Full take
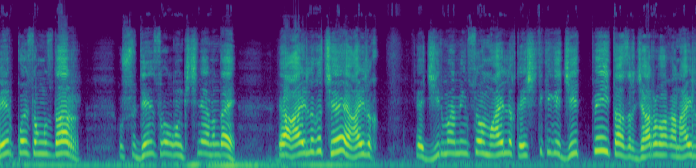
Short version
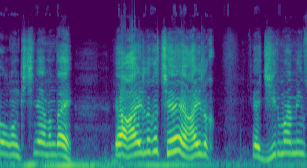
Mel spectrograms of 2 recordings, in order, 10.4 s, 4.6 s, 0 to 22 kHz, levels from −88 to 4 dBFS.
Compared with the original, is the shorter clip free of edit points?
yes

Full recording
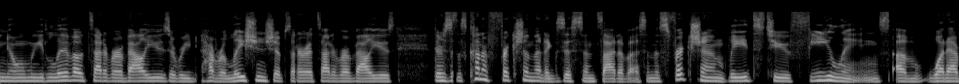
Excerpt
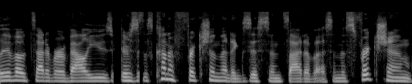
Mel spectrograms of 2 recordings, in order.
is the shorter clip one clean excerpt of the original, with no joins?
no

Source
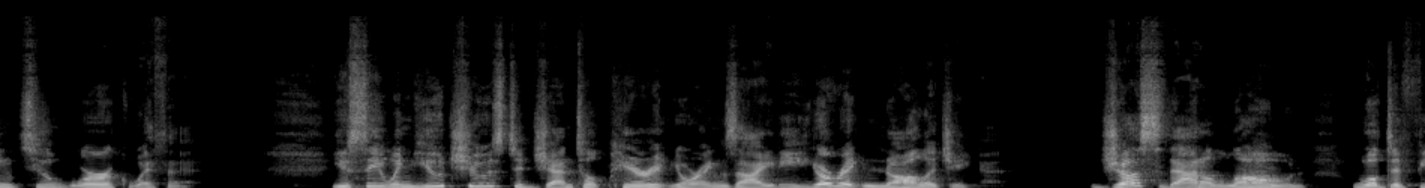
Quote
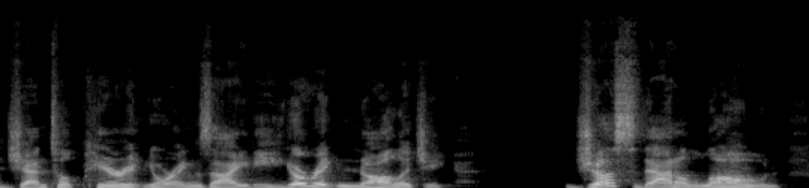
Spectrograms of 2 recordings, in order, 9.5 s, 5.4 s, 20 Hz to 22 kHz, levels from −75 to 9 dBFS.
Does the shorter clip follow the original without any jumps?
yes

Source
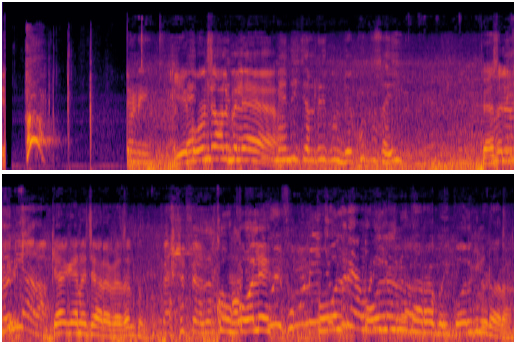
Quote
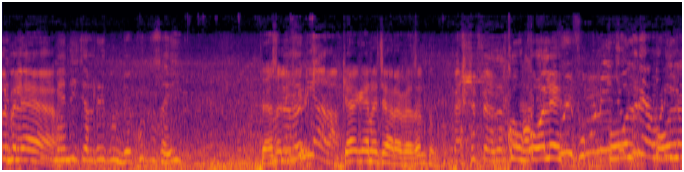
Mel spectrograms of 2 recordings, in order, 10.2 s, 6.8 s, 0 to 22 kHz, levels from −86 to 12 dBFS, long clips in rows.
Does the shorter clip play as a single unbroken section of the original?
yes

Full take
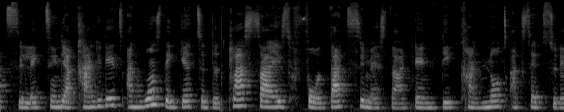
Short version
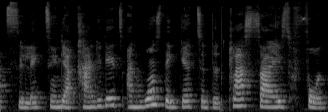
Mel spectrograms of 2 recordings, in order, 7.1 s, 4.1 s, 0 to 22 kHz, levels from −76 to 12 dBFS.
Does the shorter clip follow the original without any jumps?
yes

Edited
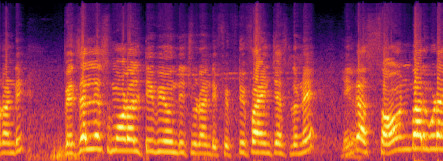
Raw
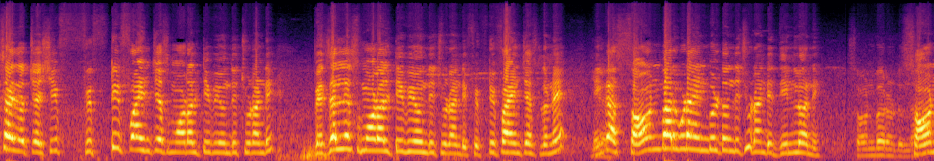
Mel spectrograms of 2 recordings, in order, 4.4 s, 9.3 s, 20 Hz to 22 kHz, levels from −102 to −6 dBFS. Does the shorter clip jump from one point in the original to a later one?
no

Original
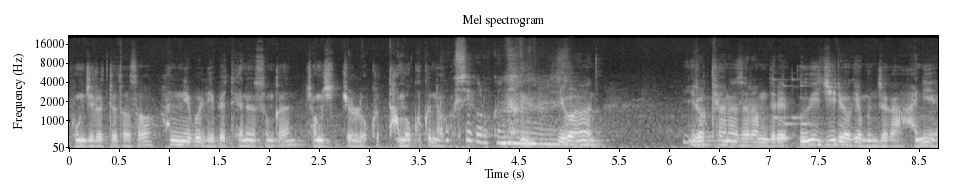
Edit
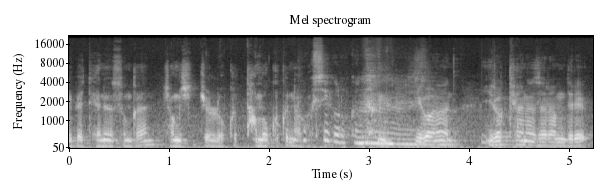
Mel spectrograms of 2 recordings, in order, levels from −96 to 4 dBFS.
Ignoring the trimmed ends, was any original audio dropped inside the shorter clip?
yes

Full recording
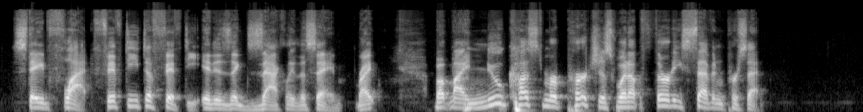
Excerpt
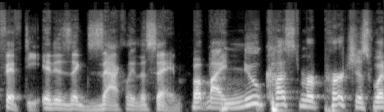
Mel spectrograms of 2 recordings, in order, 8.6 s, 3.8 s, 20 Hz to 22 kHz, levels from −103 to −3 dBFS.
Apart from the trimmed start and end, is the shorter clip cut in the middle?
yes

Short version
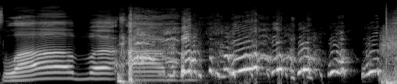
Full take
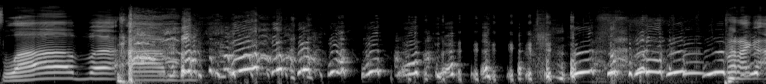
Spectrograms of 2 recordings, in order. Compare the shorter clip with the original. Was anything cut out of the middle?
no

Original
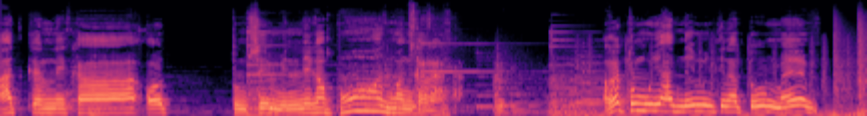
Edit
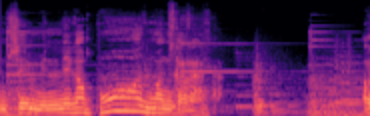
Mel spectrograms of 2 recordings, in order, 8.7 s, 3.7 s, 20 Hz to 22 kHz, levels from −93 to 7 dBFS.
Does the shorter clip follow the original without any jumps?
yes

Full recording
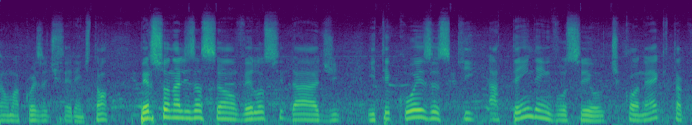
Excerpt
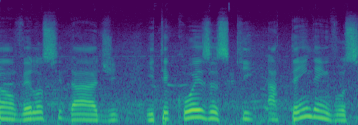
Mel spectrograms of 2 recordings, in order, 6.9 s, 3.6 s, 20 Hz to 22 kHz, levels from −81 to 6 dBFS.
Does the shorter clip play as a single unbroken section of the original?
yes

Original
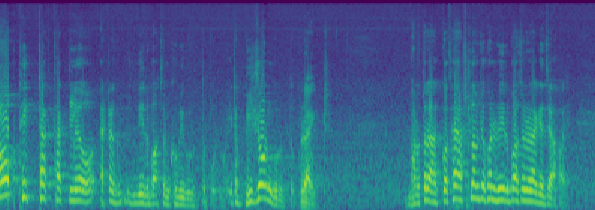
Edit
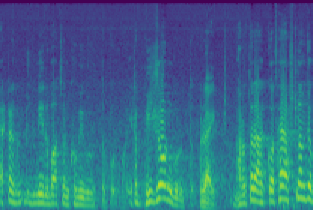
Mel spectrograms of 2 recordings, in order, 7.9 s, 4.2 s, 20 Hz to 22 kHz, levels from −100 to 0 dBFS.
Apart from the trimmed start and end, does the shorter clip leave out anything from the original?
yes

